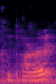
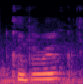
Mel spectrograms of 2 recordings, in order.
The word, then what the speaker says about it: Kuparuk: There's a place in Prudhoe Bay called Kaparik. Mm-hmm. I'm pretty sure that's how you say it. And new people always pronounce it Kuparuk.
